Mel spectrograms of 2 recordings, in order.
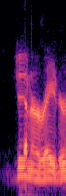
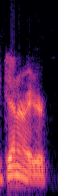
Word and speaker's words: generator: Listen to me, generator. It's supposed to be generator. There was a difference. Just a wee bit. You only put the emphasis on the wrong syllable.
